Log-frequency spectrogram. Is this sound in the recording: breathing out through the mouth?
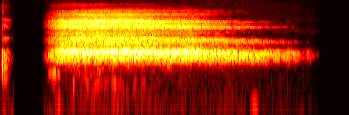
yes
